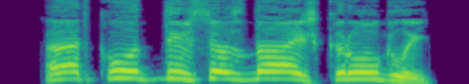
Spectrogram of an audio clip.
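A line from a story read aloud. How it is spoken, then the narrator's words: Mocking question. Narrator (Russian): насмешливо спросил Овчаренко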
